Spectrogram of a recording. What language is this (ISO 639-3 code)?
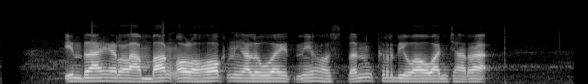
sun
